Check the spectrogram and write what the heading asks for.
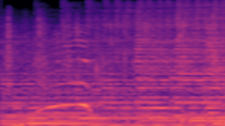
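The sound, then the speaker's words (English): A church audience gives a hand clap of praise during a service, a dense, continuous patter of many hands, while sustained keyboard or organ tones from the worship team hold underneath. “Come on, give him a hand clap of praise, would you, all over this building.”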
